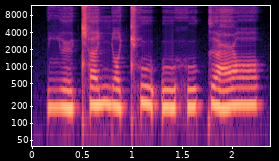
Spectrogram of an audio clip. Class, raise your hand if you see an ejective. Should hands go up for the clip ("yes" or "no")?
no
